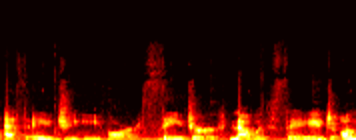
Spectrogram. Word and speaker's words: Sager: similar to Sayer is the name Sager spell s-a-g-e-r Sager now with sage On The Rise around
